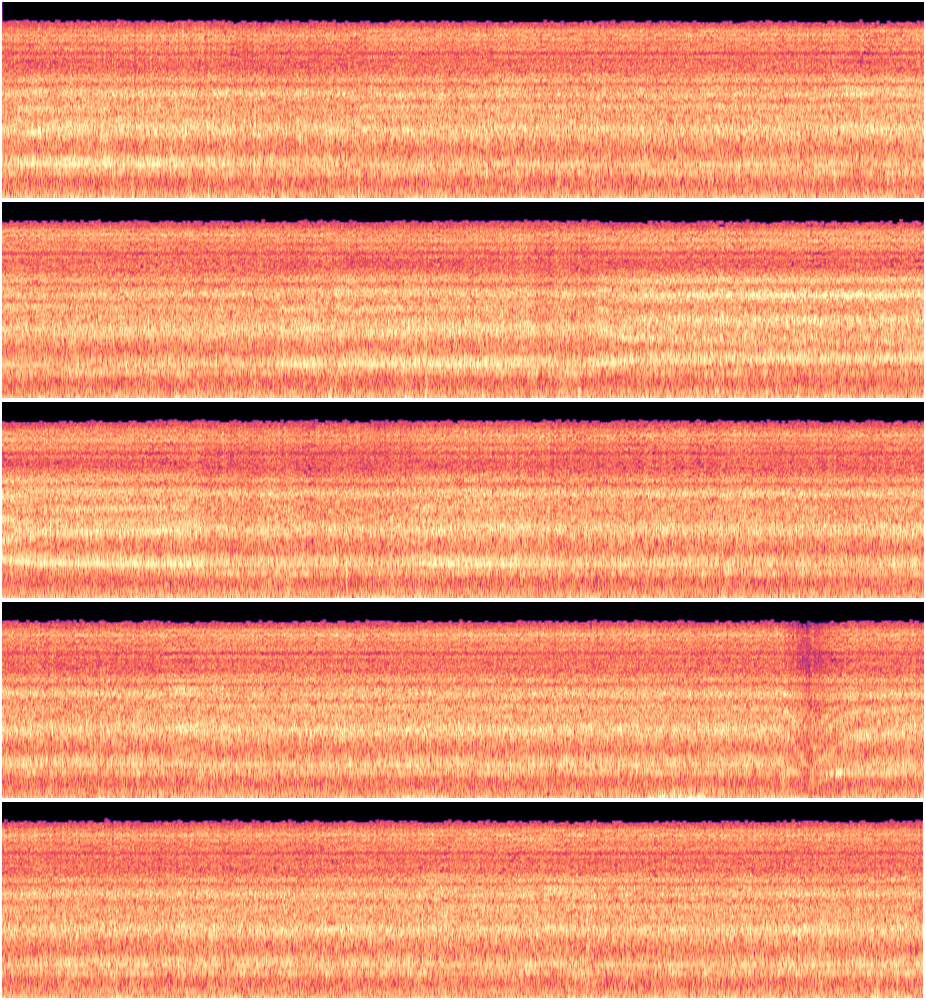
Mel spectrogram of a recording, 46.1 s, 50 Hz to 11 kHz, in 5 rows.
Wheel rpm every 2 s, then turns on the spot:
160, 160, 160, 160, 160, 160, 160, 160, 160, 160, 160, 160, 160, 160, 160, 160, 160, 140, 130, 160, 160, 160, 160.
none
